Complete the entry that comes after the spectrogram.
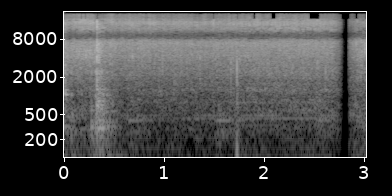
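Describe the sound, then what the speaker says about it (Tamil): Bottle gourd pieces sautéing in hot oil with curry leaves for a masala curry give a steady, close sizzle, with a faint stir near the start and a brief dropout near the end. "சுரக்கா அப்படியே இந்த ஆயில்லையும் வதங்கிக்கணும் இப்போ சுரக்கா அப்படியே வதங்கிக்கட்டும்"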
